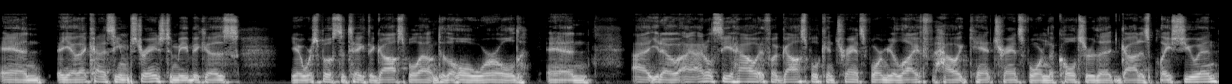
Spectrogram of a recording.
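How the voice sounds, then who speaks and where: A fairly low-pitched male voice at a fairly quick pace, flat and monotone, with very even loudness. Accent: American. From Ohio. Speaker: political writer. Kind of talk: casual chat.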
